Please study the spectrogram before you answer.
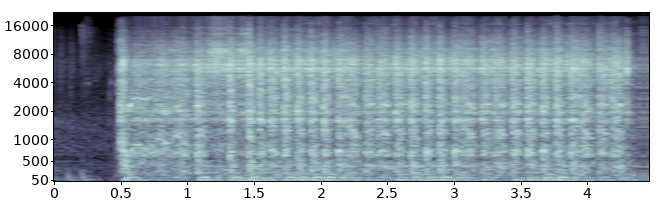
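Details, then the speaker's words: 1993 Nautique boat engine, not run for weeks, started with starting fluid and spark plugs in: brief crank then rough lumpy running; three of four injectors give no stethoscope click and aren't delivering fuel. "I put the stethoscope on the 3 that aren't working, and I'm not really getting a strong pulse or click."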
